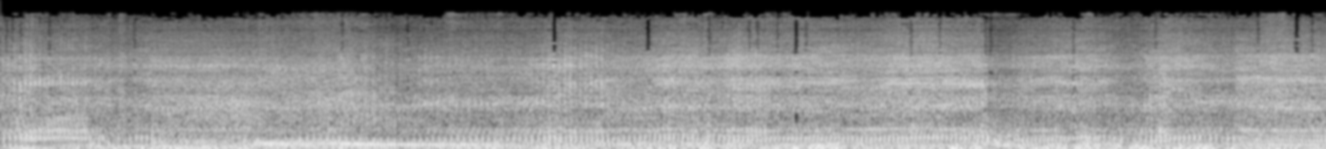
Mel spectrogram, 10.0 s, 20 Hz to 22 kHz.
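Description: Kawasaki KLX300 dirt bike engine on a trail ride at Highland Park Resort, loud and steady from the rider's position, with constant revving and clattering and no pause.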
